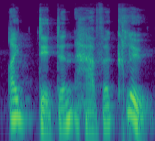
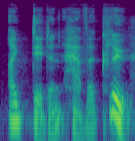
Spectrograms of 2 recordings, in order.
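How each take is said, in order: First: The words run together as one smooth sound. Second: The words run together as one smooth sound.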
